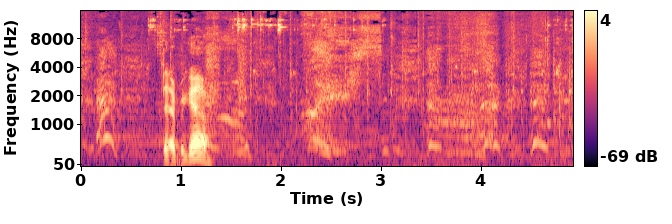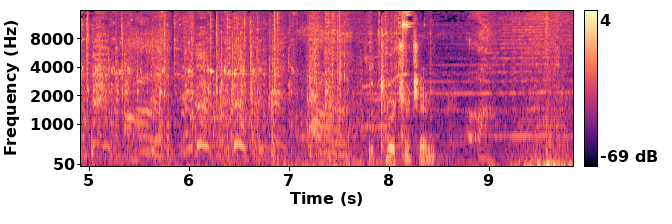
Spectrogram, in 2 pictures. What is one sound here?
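A man cries out and pleads in fear.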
